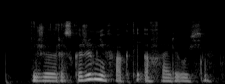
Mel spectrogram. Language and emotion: Russian, neutral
